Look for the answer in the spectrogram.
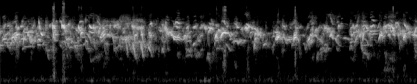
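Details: A grey-crowned goldfinch pours out a continuous, bright twittering song of quick chirps and rolling trills, loud and fairly even throughout.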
